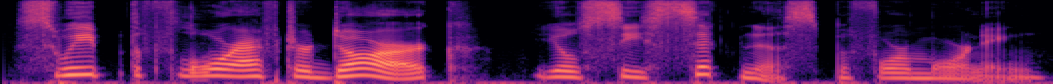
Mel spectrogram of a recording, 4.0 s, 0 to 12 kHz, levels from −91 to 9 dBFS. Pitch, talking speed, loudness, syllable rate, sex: 205 Hz, 150 wpm, -20 LUFS, 4.1 syllables/s, female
